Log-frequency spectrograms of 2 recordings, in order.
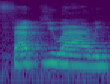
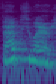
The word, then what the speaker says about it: February: we are now in February, but February spelt a little bit different to how it sounds. So Monday the 1st, and it's spelt like Feb-ruary.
